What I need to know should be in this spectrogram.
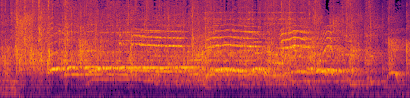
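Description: A keyboard plays sustained chords loudly.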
